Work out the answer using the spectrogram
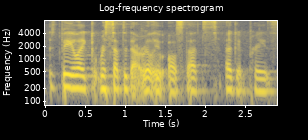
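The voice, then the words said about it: Shaky, emotional voice. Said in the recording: “my voice is shaky”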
